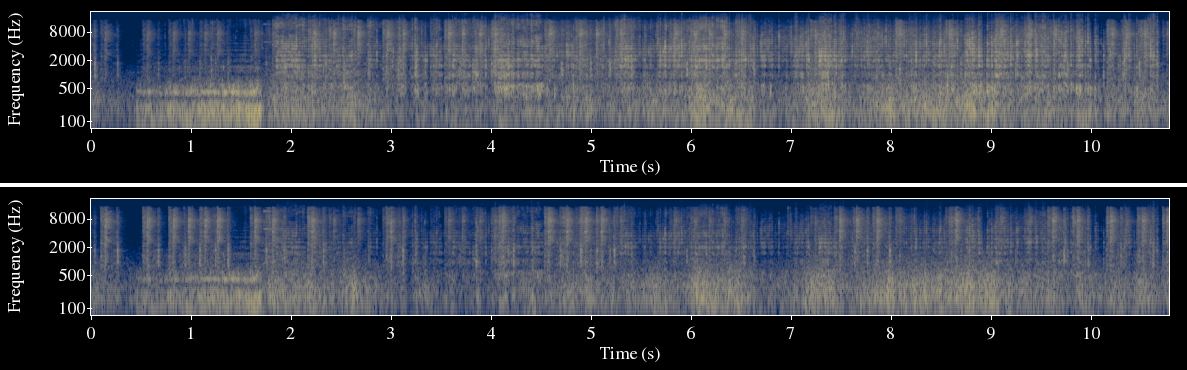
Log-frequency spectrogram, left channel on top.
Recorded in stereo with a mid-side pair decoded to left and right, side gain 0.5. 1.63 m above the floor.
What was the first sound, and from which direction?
Boiling, 30° left.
